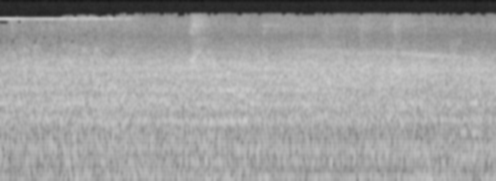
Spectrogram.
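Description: Electric commuter train running along an elevated railway viaduct, a steady rumble of wheels on the rails.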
